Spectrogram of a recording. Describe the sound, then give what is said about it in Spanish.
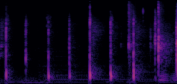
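A short burst of hand clapping for a guest, about ten sharp claps in a quick, steady rhythm that grows slightly busier toward the end, with no voices. “Un aplauso, por favor.”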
